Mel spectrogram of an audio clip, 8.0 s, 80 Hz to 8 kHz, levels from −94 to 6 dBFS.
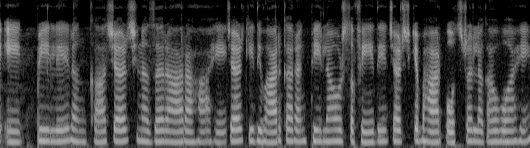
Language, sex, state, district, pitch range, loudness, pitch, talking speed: Hindi, female, Uttar Pradesh, Etah, 210-225 Hz, -29 LUFS, 215 Hz, 190 wpm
